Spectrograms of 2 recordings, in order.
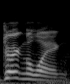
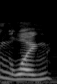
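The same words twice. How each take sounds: First: The name is said with three syllables. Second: The name is said with two syllables. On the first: The speaker calls it wrong. "I thought dingaling was the correct pronunciation" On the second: The speaker calls it right. "Those words are smashed together!"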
